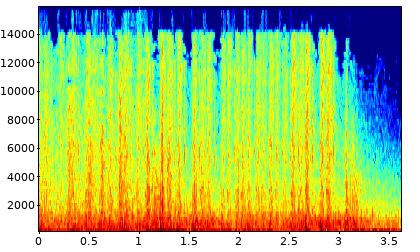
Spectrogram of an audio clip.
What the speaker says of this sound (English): We've got a barrage of rockets coming in.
